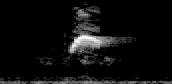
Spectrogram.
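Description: A single bright, whistled bulbul note that swoops upward and then holds briefly. It is clear against a quiet background with only a faint low rumble.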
